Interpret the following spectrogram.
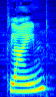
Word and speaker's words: climbed: look for more words mean straw needed helped climbed now inclined b is silent enough lying shared because remember let's move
